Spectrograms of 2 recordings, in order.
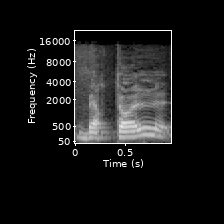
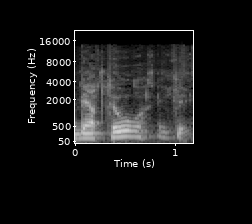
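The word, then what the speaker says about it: Berthold: And so Bertol rather than Berthaud. Bertol is a pronunciation.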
